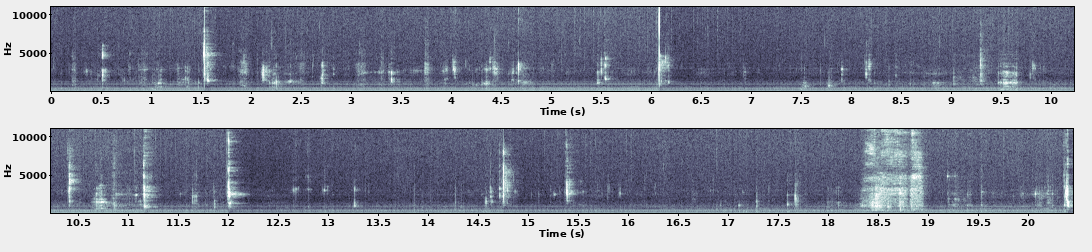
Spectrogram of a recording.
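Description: Close-miked eating sounds: chewing and soft mouth clicks and smacks, scattered and irregular, as fish is eaten with the fingers. A steady low hum runs underneath, and a brief louder noisy burst comes near the end.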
